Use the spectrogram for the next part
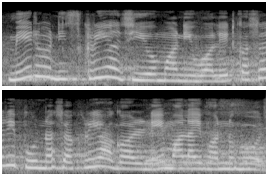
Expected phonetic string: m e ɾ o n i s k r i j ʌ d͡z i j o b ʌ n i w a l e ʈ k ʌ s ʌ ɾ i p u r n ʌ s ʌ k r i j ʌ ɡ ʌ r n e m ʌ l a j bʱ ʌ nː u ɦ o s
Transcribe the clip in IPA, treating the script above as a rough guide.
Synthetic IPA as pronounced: m e ɾ o n i s k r i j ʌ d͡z i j o m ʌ n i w ʌ l e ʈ k ʌ s ʌ ɾ i p u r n ʌ s ʌ k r i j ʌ ɡ ʌ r n e m ʌ l a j bʱ ʌ nː u ɦ o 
